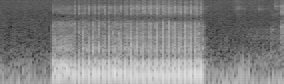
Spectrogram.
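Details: A lazy female English bulldog, asleep, snores with a deep, rattling rumble that lasts about a second and a half.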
